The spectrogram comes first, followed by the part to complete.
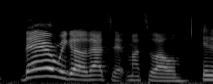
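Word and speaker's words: Matusalem: Matsualam.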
